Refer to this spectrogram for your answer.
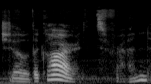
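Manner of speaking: surprisingly icy, frosty, cold voice. Playing a character who demands that a card player show his cards: surprisingly cold voice. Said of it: "in a really surprisingly cold voice".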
